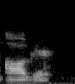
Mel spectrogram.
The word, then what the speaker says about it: Auger: Auger is actually the French pronunciation. So growing up, I heard a lot of people, especially refs from, you know, Montreal area and stuff, saying Auger, but yeah, Auger. Auger's right.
